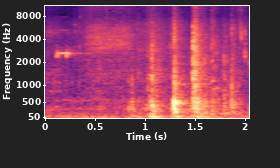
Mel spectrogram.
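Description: Panasonic NP-TR6 dishwasher's control panel gives one short high beep as the machine is switched off. About a second in, its front door is pulled open with a few sharp clunks and clicks.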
